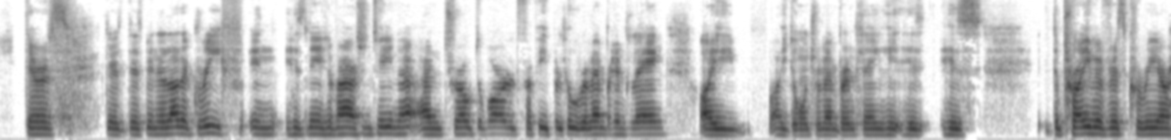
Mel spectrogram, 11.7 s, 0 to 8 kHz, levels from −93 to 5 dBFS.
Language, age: English, 20-39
